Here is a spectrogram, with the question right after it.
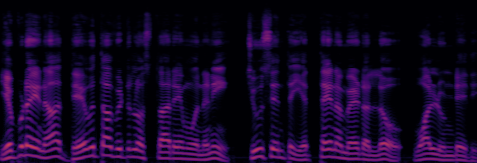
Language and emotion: Telugu, neutral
